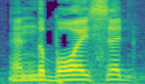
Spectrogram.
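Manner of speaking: ordinary delivery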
